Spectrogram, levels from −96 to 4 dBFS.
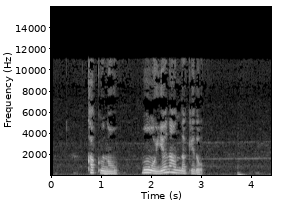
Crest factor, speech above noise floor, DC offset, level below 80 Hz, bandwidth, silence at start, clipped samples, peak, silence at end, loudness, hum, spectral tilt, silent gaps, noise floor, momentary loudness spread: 18 dB; 38 dB; under 0.1%; -44 dBFS; 11.5 kHz; 0.75 s; under 0.1%; -2 dBFS; 0.55 s; -18 LUFS; none; -5.5 dB/octave; none; -54 dBFS; 24 LU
